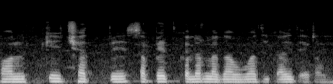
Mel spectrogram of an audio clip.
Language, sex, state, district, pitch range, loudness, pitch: Hindi, male, Chhattisgarh, Bilaspur, 120-130 Hz, -16 LUFS, 125 Hz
